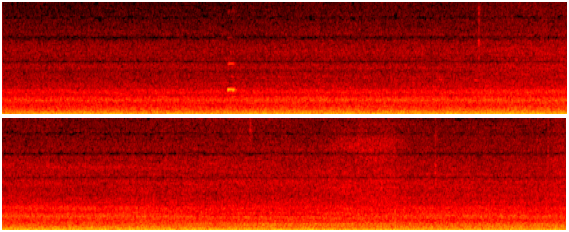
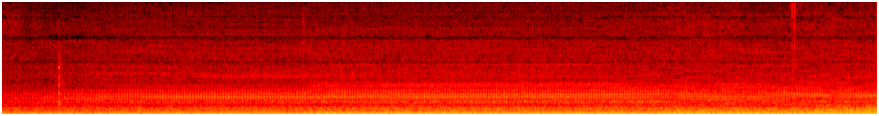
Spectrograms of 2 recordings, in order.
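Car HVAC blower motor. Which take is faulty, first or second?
second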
